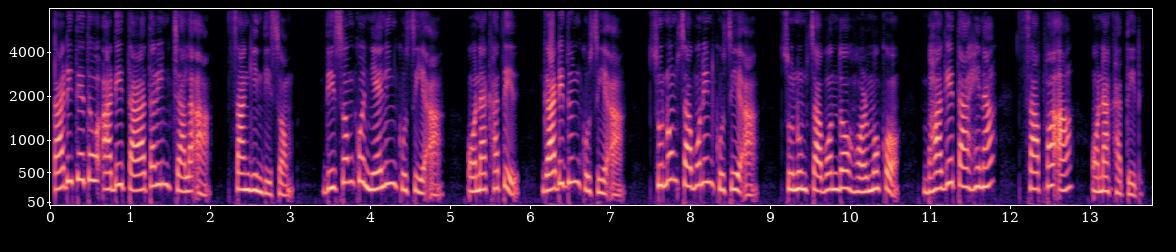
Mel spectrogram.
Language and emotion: Santali, neutral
